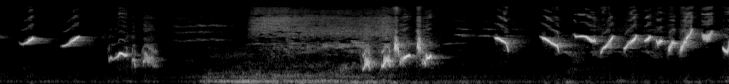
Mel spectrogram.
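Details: White-rumped shama song used to coax birds that rarely sing into singing: separate clear whistled phrases, a stretch of low hissing noise, then bursts of fast, varied, rising and falling whistles.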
